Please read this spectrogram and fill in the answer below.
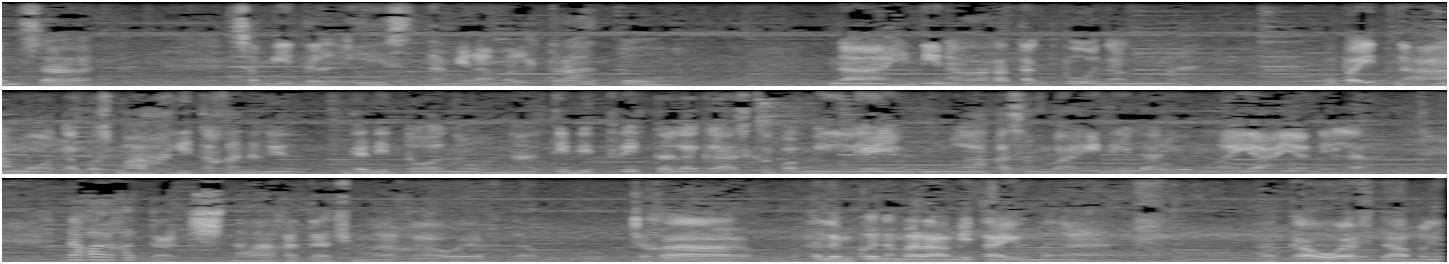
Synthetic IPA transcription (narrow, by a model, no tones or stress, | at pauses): ɐnsaʔ | sɐmid̪ɐlʔist̪̚nɐmɪnaːmɐlt̪ɾaːt̪o̞ | nɐɦɪnd̪inɐkakɐt̪ɐɡ̚ponɐŋ | mɐbɐʔɪt̪̚nɐʔaːmo̞t̪aːpo̞smɐkɐkiːt̪ɐkɐnɐŋ | ɡɐnɪt̪o̞no̞nɐt̪ɪnɪt̪ɾɪt̪ːɐlɐɡaʔɐskɐpɐmiːljɐjʊŋmɐŋakɐsɐmbaːhɐjnɪlajʊŋmɐŋajaːjɐnɪla | nɐkaːkɐt̪at͡ʃnɐkaːkɐt̪at͡ʃjmɐŋakaʔoʔɛfd̪ɐbl | t͡ʃɐka | ʔɐlamko̞nɐmɐɾaːmɪt̪aːjoŋmɐŋa | ʔkɐʔoʔɛfd̪ɐbɪl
